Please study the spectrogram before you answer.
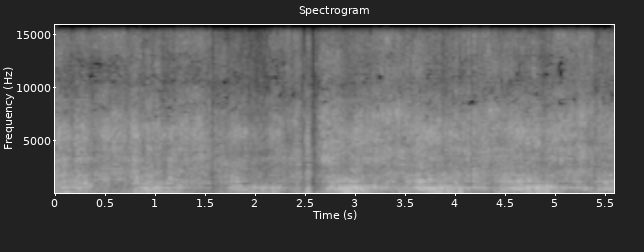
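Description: A beige 100-grit sandpaper sheet, held in one hand, is rubbed and scratched with the fingertips and nails of the other hand. The sound is a steady, gritty, hissing scrape, bright and dense in the highs. Two brief dips break the otherwise continuous texture.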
